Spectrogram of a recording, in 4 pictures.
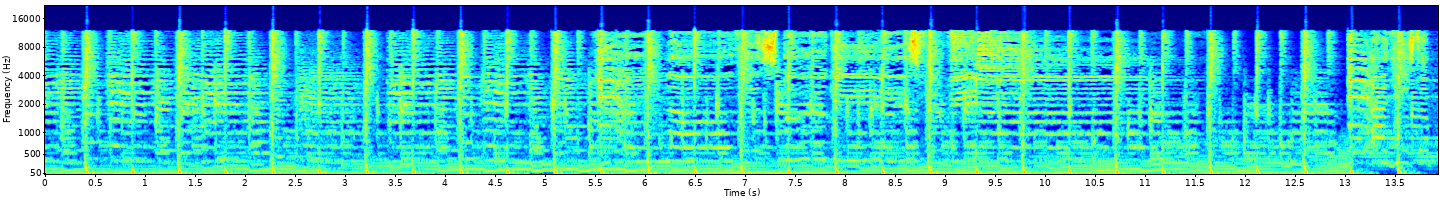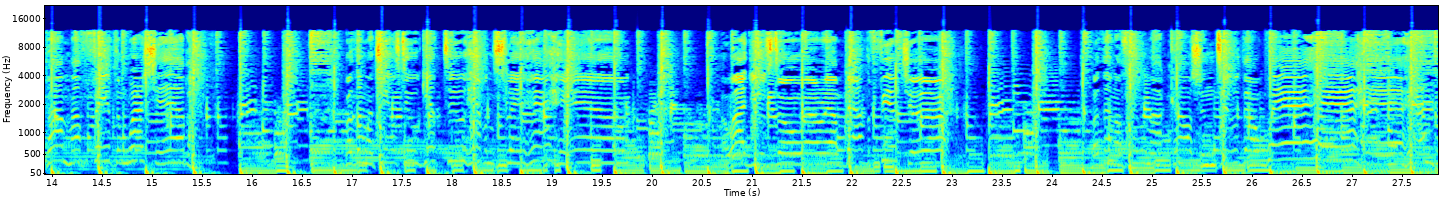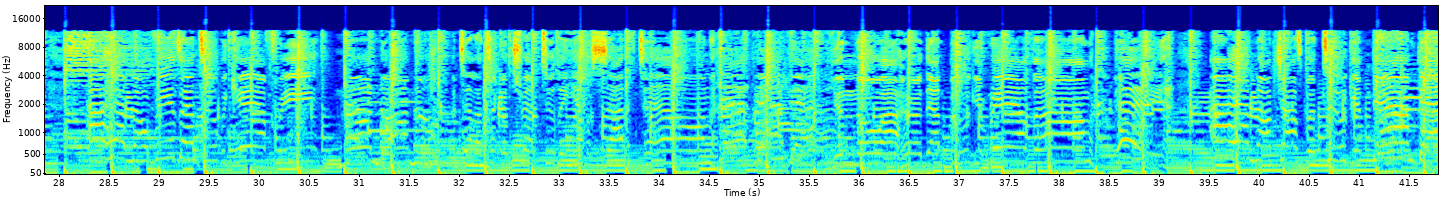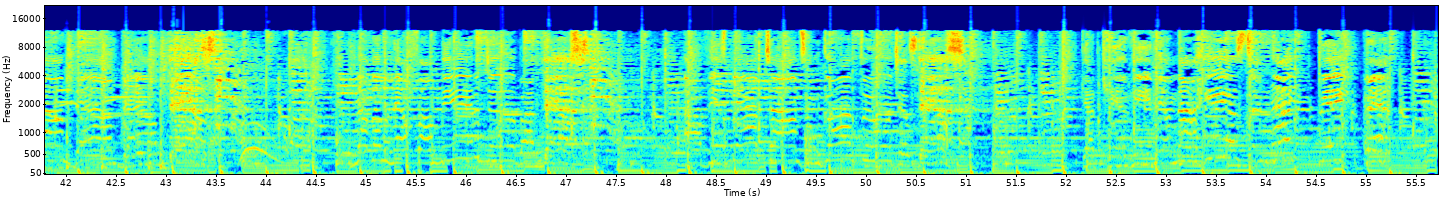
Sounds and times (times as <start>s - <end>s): Disco: 0.0s - 55.7s
Funk: 0.0s - 55.7s
Rhythm and blues: 0.0s - 55.7s.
